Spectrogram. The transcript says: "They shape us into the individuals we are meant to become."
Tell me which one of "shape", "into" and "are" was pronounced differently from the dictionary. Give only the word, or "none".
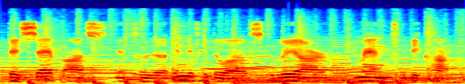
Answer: shape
